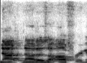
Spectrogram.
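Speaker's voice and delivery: ordinary talk, nothing marked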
